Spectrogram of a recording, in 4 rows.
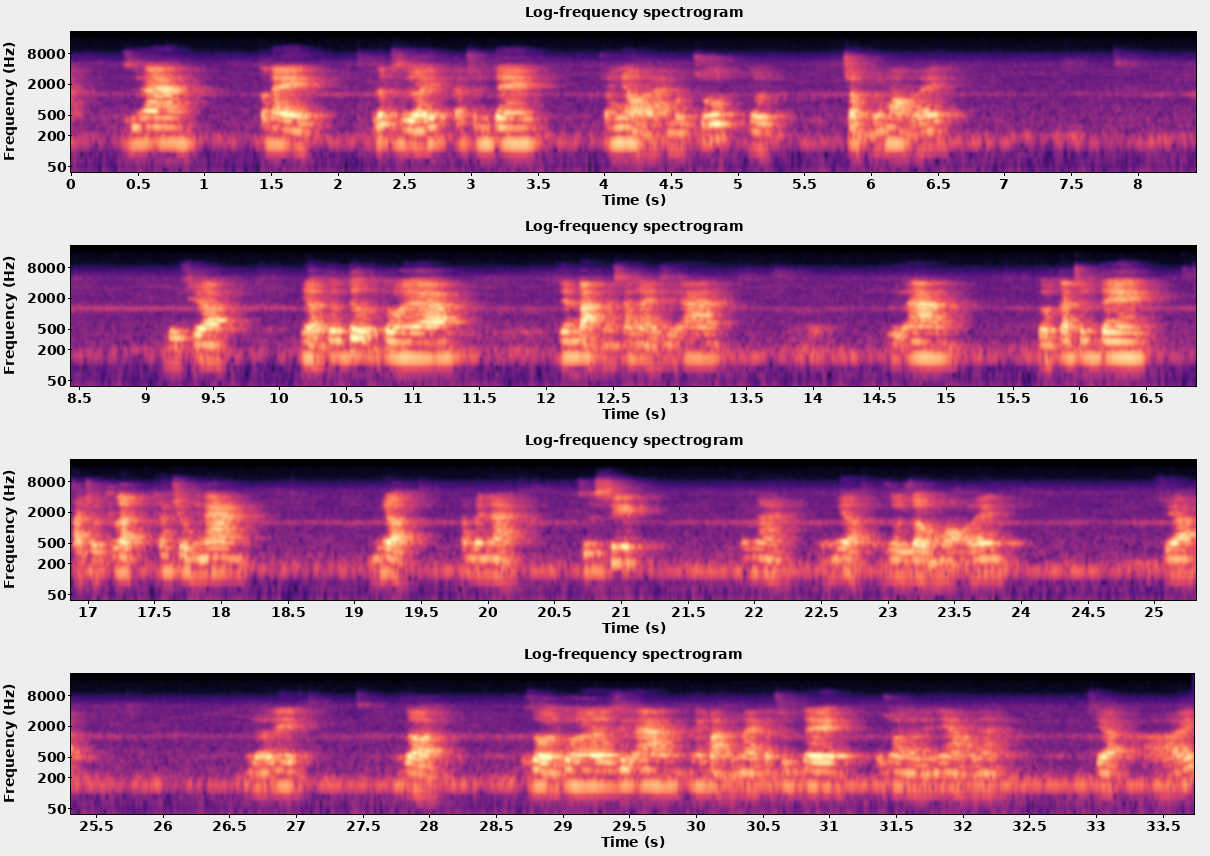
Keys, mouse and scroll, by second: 0.6 alt+click, 4.1 shift+click, 5.9 click, 7.8 Return, 8.4 click, 11.9 ctrl+click, 12.0 ctrl+click, 12.6 shift+click, 13.7 ctrl+z, 14.6 alt+click, 16.6 right click, 16.8 right click, 18.4 click, 18.5 click, 19.4 click, 23.0 click, 23.9 click, 26.4 shift+click, 27.5 Return, 27.9 click, 29.2 alt+click, 31.2 click.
